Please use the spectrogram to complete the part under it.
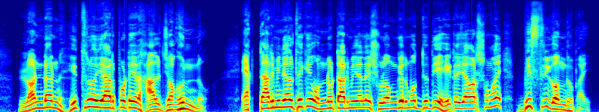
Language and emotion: Bengali, disgusted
